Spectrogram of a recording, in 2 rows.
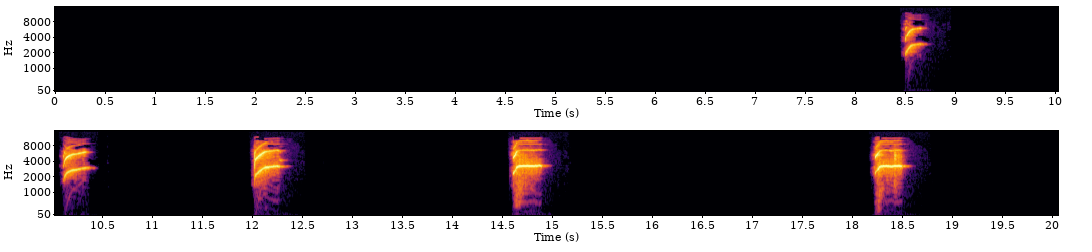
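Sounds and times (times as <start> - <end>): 
canary buzzy trill of fast repeated notes: 8.5 - 8.8, 10.1 - 10.4, 12.0 - 12.4, 18.2 - 18.6.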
